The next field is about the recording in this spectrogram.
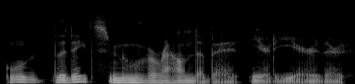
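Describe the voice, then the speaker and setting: A man playing an affectionate, playful vampire prince boyfriend in an intimate roleplay audio, speaking in a relaxed, conversational drawl with a low, creaky voice. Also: no room sound, exaggerated voice. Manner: halting, chuckling, relaxed drawl.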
